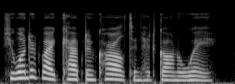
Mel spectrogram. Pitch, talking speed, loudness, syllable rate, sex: 225 Hz, 205 wpm, -19 LUFS, 6.6 syllables/s, female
